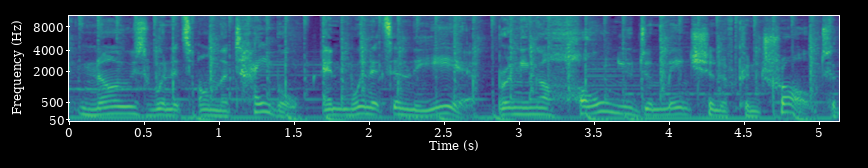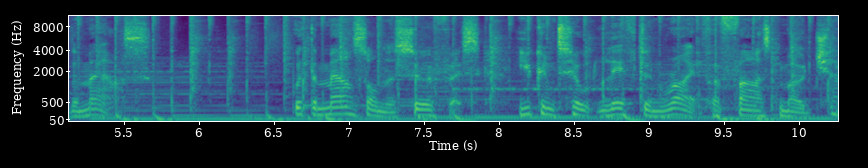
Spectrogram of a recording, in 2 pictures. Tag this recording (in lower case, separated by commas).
speech, music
